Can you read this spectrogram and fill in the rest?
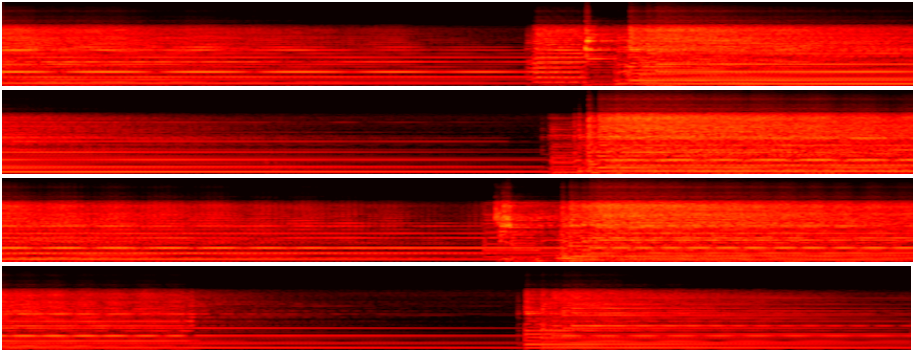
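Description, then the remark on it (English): A distorted electric guitar plays thick, sustained power chords for a song's chorus, with a new chord struck every five or six seconds and left to ring loud and gritty, with no voices. “I also added another guitar with distortion to give the chorus a little bit of an explosive energy.”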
